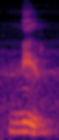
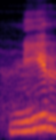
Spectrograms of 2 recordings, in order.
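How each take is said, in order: First: The vowel is kept short. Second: The vowel is held long. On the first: The speaker calls it right. "बल्कि निर" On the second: The speaker calls it wrong. "नीर नहीं"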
